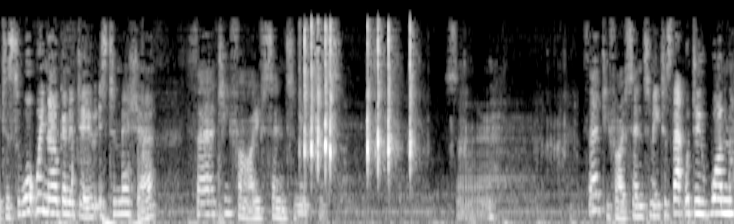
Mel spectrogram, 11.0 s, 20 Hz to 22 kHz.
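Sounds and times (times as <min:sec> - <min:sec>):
woman speaking: 0:00.0 - 0:05.2, 0:06.7 - 0:07.6, 0:08.8 - 0:11.0.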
